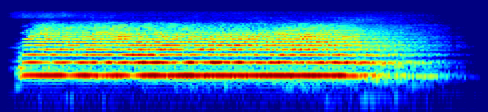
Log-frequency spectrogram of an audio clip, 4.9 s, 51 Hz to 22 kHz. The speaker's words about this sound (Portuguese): Hoje eh, estou a caminho de Belgrado partindo de Zagreb. De comboio são aproximadamente 7 horas.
